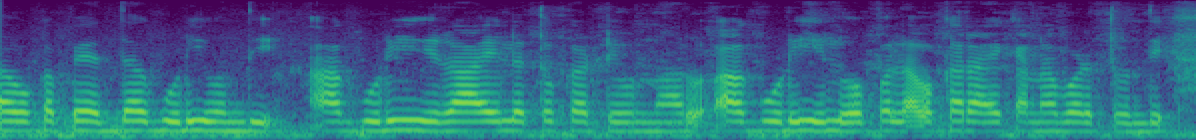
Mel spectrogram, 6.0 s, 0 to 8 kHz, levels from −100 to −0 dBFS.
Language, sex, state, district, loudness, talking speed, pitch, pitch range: Telugu, male, Andhra Pradesh, Anantapur, -25 LUFS, 160 wpm, 200 Hz, 195-205 Hz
